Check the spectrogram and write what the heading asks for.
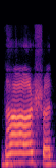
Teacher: यहाँ पर हलंत नहीं है तो त पूर्ण बोला जाएगा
